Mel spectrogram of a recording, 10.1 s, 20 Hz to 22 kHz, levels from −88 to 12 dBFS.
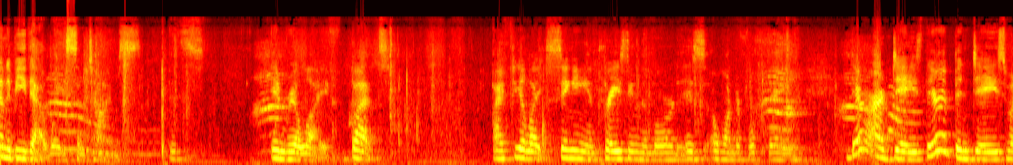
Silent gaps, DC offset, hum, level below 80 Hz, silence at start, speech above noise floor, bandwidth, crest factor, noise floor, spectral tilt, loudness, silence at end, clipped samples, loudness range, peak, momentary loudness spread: none; under 0.1%; none; -46 dBFS; 0 s; 22 dB; over 20 kHz; 14 dB; -34 dBFS; -3 dB/octave; -12 LUFS; 0 s; 0.2%; 3 LU; 0 dBFS; 15 LU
